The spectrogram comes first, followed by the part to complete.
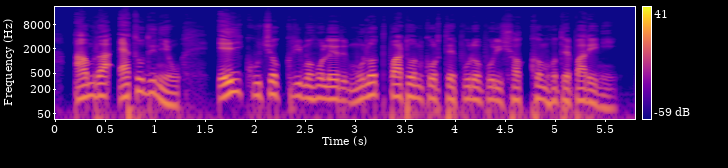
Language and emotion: Bengali, neutral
